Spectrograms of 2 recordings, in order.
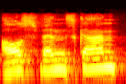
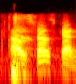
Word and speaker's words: Allsvenskan: the first division, which I could try to pronounce it, Allsvenskan. Allsvenskan, yeah.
